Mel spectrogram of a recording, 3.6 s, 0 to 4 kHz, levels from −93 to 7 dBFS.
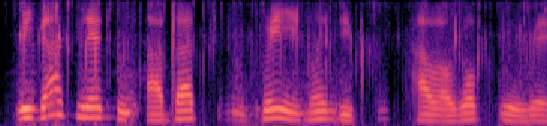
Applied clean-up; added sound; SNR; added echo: neural separator model SepFormer WHAMR!.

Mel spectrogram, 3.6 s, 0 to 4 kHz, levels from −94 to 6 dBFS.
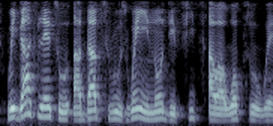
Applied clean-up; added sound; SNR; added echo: none; none; none; none.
